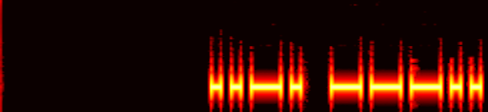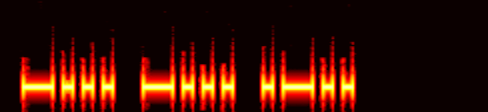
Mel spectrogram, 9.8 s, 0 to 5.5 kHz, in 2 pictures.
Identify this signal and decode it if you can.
Morse code, heard as a keyed tone, about 12 wpm, 600 Hz. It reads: F8BBL
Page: 2 ekstra ordmellemrum mellem kaldesignalerne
